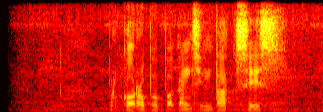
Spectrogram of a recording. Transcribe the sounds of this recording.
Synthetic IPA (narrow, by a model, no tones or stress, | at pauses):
pərkɔɾɔb̥a̤b̥a̤kansint̪aksɪs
